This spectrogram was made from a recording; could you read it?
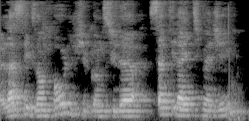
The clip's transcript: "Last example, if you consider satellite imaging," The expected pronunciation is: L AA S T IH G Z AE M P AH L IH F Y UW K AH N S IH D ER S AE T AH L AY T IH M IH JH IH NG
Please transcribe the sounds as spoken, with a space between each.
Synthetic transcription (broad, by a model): L AA S T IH G Z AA P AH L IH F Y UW K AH N S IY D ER S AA T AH L AY T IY M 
